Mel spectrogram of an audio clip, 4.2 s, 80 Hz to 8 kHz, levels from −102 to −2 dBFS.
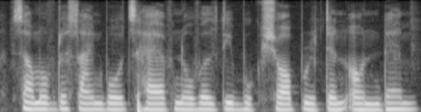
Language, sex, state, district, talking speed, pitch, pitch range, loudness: English, female, Assam, Kamrup Metropolitan, 170 wpm, 160 Hz, 155-165 Hz, -19 LUFS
